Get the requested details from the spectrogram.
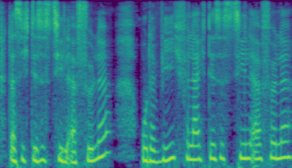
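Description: Somewhat breathy, a woman speaks at a fairly quick pace with ordinary pitch variation. The sound is dry and close, with no echo. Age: 40s. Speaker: educational coach for families. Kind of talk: interview. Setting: studio.

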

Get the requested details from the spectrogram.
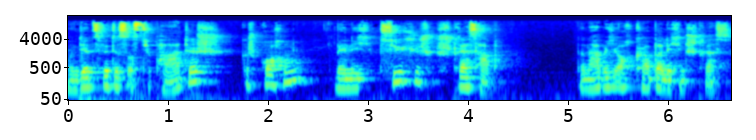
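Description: A man's medium-pitched voice with lively intonation and audible room echo. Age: 50s. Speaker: osteopath and naturopath. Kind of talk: interview. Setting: in his practice.

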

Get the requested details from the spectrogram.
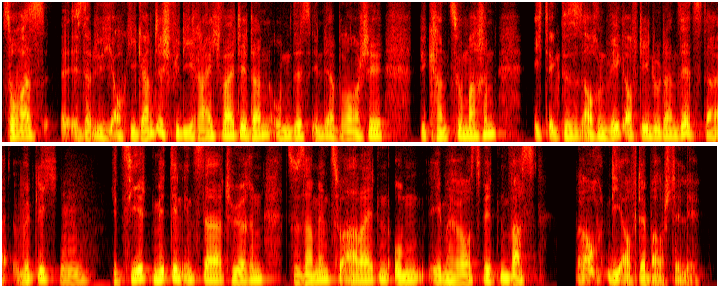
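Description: Against a quiet background, a man speaks fairly quickly at a medium pitch, somewhat breathy and dark, mellow in tone, with ordinary pitch variation. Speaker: co-host. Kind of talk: interview.

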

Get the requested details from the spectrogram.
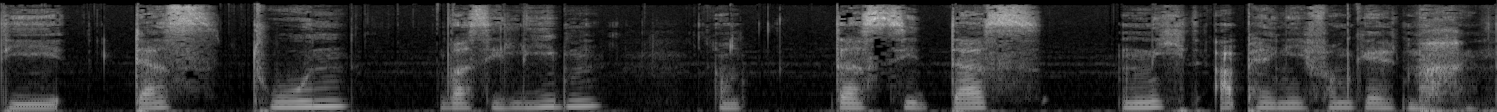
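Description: Recorded dry and close with no echo, a woman speaks at a very deep, low pitch in a dark, mellow, somewhat breathy tone with ordinary pitch variation. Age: 50s. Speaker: body language trainer and actress. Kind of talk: podcast monologue rant. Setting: in a camper van.

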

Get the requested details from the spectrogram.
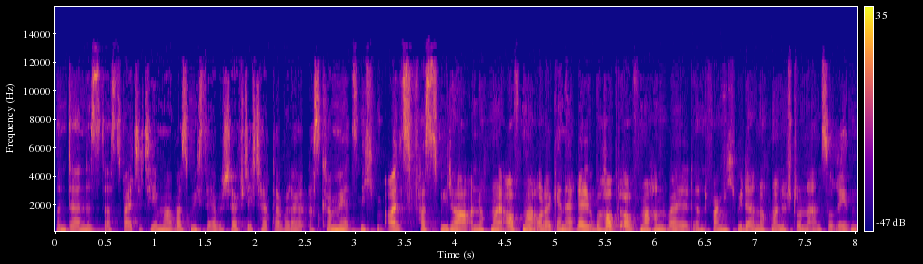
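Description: Somewhat breathy and monotone, with flat intonation, a woman at medium pitch speaks at a very fast pace. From Ruhr area, Germany. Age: 40s. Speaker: tantra yoga teacher. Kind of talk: interview.

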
